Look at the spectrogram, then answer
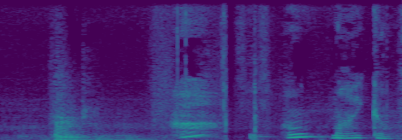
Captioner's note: banging; gasping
